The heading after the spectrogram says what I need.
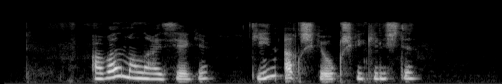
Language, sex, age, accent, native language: Uzbek, female, 18-24, Samarqand, Uzbek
